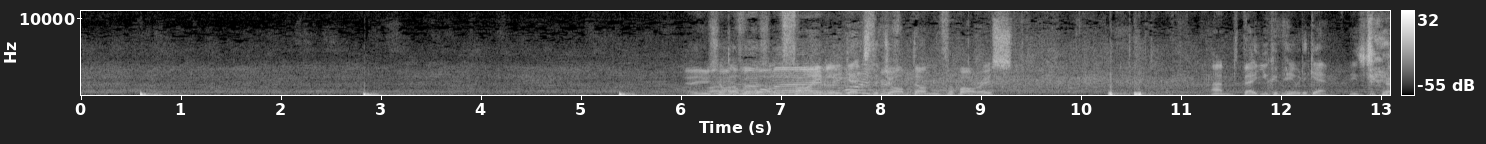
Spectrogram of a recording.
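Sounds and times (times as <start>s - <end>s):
darts striking dartboard: 0.6s - 0.8s.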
